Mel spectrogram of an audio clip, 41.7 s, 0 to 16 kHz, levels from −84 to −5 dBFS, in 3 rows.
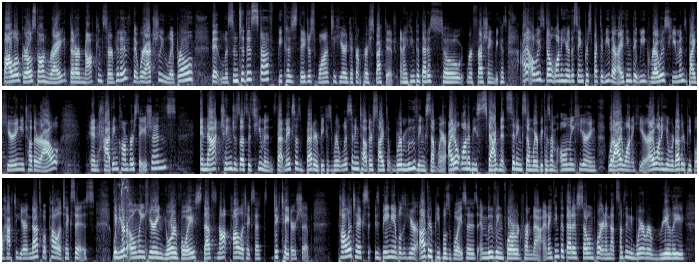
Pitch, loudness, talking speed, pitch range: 210 Hz, -23 LUFS, 215 wpm, 195-230 Hz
